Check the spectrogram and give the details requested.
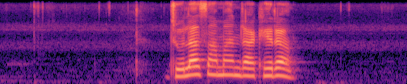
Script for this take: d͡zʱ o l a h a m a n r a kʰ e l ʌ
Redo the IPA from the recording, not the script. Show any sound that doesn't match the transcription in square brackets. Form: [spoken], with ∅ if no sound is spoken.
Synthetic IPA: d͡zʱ o l a [s] a m a n r a kʰ e [ɾ] ʌ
